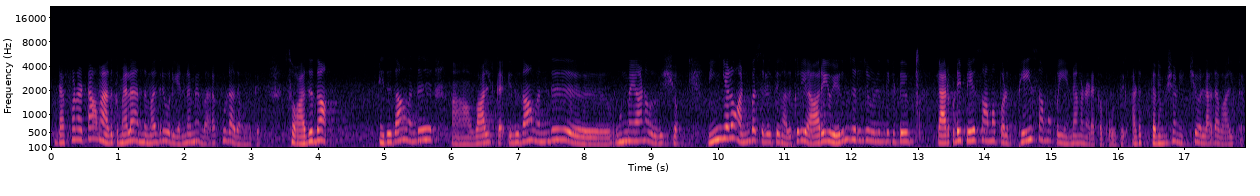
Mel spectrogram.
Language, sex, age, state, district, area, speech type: Tamil, female, 30-45, Tamil Nadu, Mayiladuthurai, urban, spontaneous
